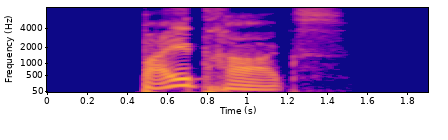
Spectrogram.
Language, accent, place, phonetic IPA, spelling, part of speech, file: German, Germany, Berlin, [ˈbaɪ̯ˌtʁaːks], Beitrags, noun, De-Beitrags.ogg
- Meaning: genitive singular of Beitrag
